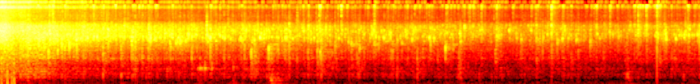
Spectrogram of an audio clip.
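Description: Chopped onions frying in hot oil: a loud, close, dense sizzle that starts strongest and settles slightly, with occasional crackles and faint stirring clinks throughout.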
